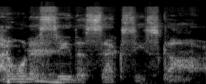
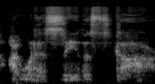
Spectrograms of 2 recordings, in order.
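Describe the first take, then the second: First: A touch of a mock seductive purr; lightly sultry joke voice. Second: Breathless high whisper of longing; hushed eager whisper; secret whisper. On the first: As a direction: tease it like a bad pickup line. Repeating the scar line, jokingly. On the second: Retold or imitated. Whispered nerdy wish about scar.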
